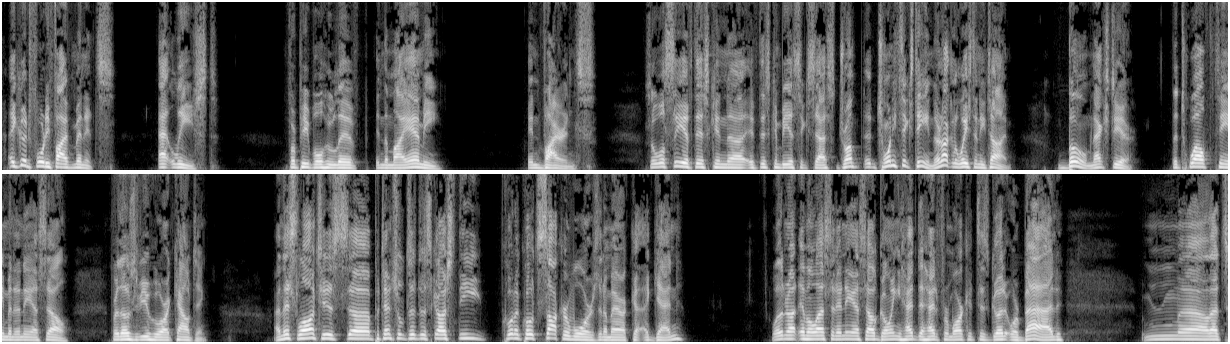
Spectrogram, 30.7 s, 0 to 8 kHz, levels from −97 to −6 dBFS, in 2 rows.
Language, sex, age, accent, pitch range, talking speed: English, male, 30-49, American, 125-165 Hz, 170 wpm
